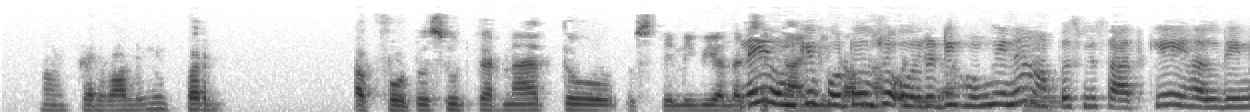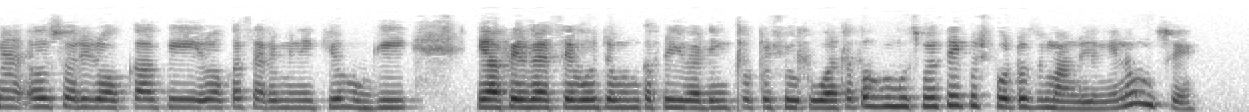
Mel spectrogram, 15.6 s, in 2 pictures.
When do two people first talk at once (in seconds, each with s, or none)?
4.6 s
